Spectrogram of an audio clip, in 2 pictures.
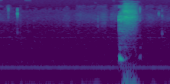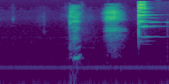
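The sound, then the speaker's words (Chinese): Two stemmed wine glasses filled with wine tap together once in a toast near the end, a bright clink that rings briefly with clear tones, preceded by a few soft breathy rustles over a low steady hum. “好嘞，来，干杯。”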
